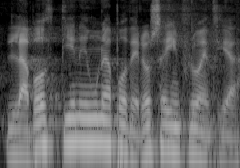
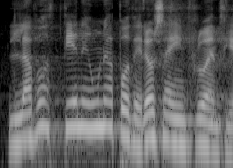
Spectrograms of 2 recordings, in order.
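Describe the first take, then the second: First: It is said at a low pitch. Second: It is said at a high pitch.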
